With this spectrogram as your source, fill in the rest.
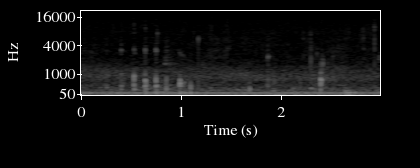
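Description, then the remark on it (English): Quiet sips of water with small wet mouth clicks and slurps scattered over a few seconds, set against a low steady hum, with no one talking. “The scriptures, the spirit likened to as water, take your sips, get doused, drenched. So that's what I'm doing.”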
